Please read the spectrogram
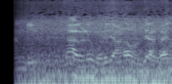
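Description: Steady low engine and road rumble inside the cab of a Mahindra Bolero pickup on the move, with a person's voice over it from about a second in.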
